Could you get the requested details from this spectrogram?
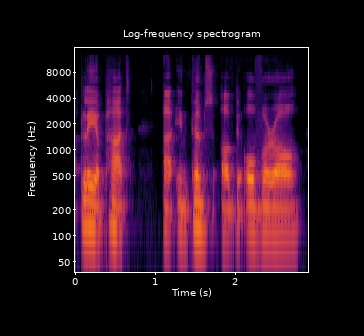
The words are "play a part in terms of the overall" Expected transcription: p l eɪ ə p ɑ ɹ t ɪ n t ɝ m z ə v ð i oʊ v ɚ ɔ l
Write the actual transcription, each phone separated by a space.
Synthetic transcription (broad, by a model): p l eɪ ə p ɑ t t ɪ n t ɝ m s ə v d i oʊ v ɚ ɔ l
